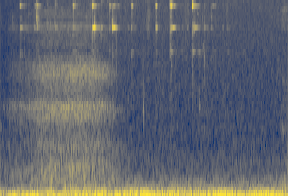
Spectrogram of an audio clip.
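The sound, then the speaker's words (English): Small metal tags on a dog's collar jingle in a few quick, scattered bursts, light, over a steady low rumble with a soft hiss in the first second. “can you hear the dog? you heard him that time. yeah. Jingle, jingle.”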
